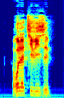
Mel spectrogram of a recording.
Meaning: 1. to relativize 2. to put into perspective; to put things into perspective
- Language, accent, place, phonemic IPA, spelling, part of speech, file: French, France, Lyon, /ʁə.la.ti.vi.ze/, relativiser, verb, LL-Q150 (fra)-relativiser.wav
